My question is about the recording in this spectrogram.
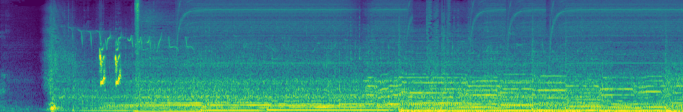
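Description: Cartoon background music: a synthesized score with steady sustained bass notes and held chords, coming in about two seconds in. Before it come a short low thud and a couple of quick chirping effects.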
